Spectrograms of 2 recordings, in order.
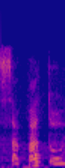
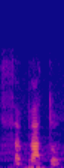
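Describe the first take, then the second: First: The word begins with an s sound. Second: The word begins with a th sound. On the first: This is how most Spanish speakers say it. "instead of pronouncing this as zapato" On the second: This is how it is said in southern Spain. "you'd pronounce it zapato"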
